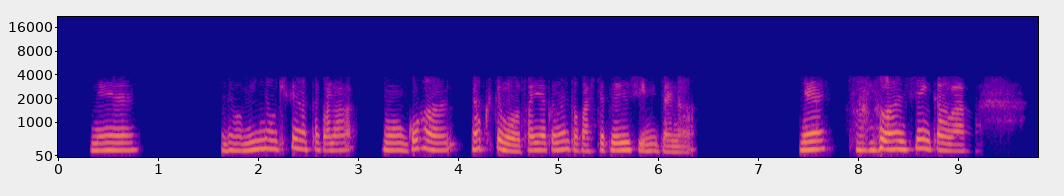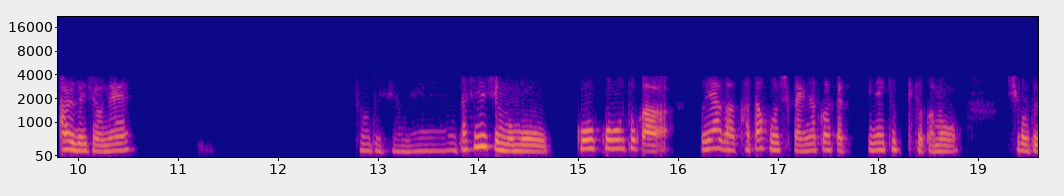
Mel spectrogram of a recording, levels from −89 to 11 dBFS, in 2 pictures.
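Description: Throughout, the speech sounds rough and synthetic, cut off above 3.8 kHz: plainly audible G.729 codec damage, rebuilt from a vocal tract model and sparse pulses.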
